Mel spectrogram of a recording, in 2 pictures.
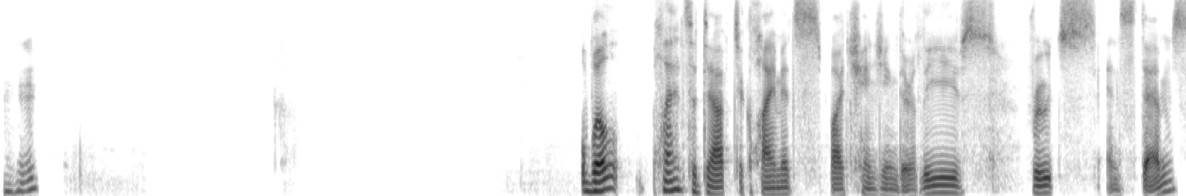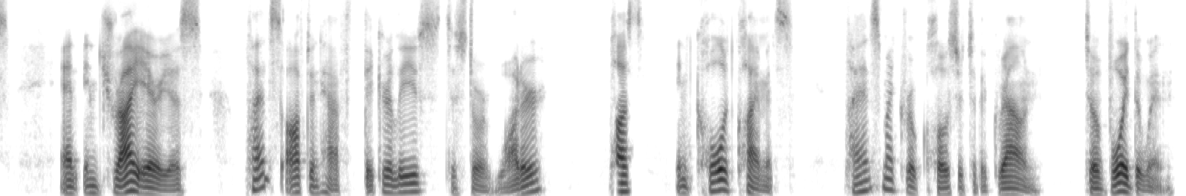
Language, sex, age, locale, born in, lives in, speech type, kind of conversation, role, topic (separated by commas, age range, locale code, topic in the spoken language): English, male, 20-24, en-US, United States, United States, read, expert-assistant, expert, How do plants adapt to survive different climates?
